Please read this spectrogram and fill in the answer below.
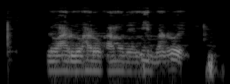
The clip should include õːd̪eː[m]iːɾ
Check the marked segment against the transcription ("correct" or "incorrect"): correct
